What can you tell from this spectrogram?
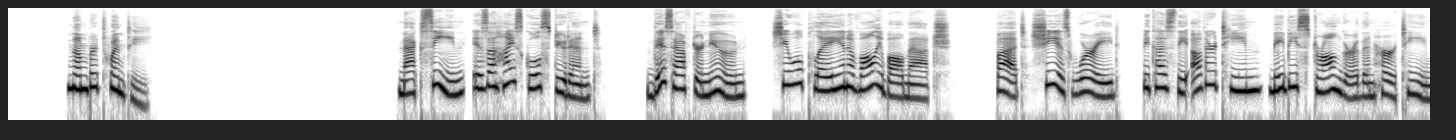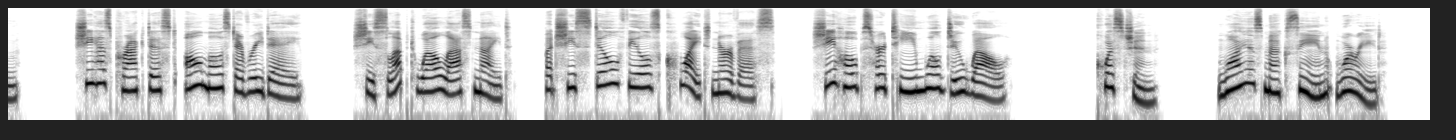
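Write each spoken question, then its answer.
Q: Why is Maxine worried?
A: The other team may be stronger than her team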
